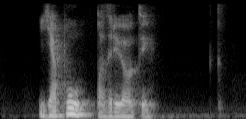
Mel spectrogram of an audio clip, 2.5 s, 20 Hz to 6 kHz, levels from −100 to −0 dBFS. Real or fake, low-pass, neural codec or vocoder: fake; 5.4 kHz; autoencoder, 48 kHz, 32 numbers a frame, DAC-VAE, trained on Japanese speech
